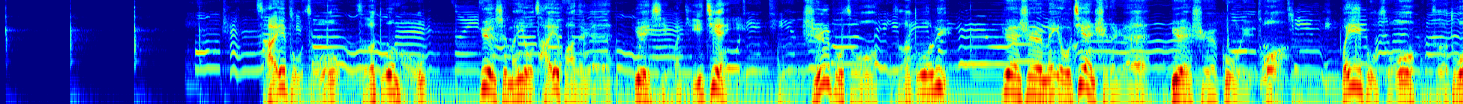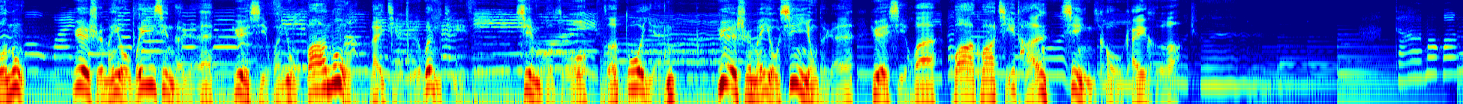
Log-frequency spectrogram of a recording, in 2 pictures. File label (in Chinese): 老人自述类短视频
